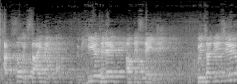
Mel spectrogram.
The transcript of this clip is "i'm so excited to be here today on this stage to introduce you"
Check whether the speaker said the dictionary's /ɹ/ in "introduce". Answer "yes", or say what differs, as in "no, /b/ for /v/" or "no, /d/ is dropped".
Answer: no, /ɹ/ is dropped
